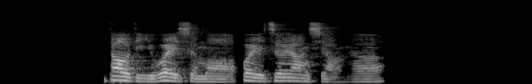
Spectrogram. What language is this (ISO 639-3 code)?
zho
